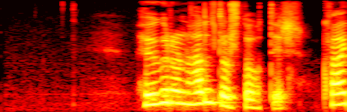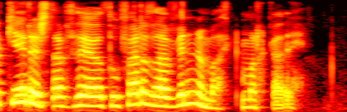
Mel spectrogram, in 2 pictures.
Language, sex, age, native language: Icelandic, female, 30-39, Icelandic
